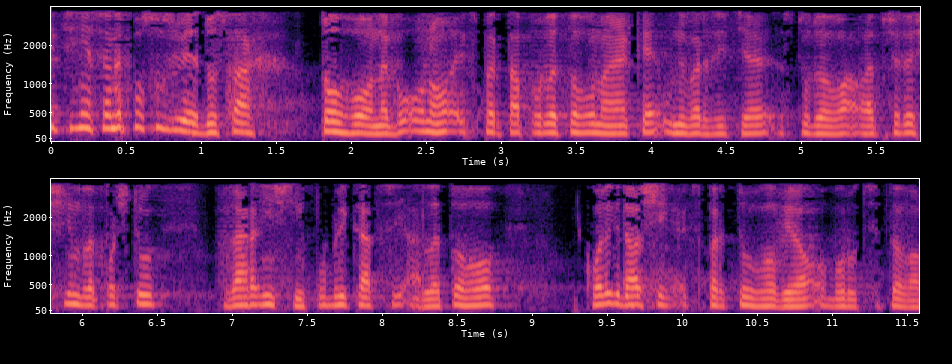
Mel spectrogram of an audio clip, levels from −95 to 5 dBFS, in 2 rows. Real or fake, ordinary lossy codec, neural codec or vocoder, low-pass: fake; AAC, 16 kbps; codec, 16 kHz, 4 kbps, FunCodec, trained on LibriTTS, 50 frames a second; 3.6 kHz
